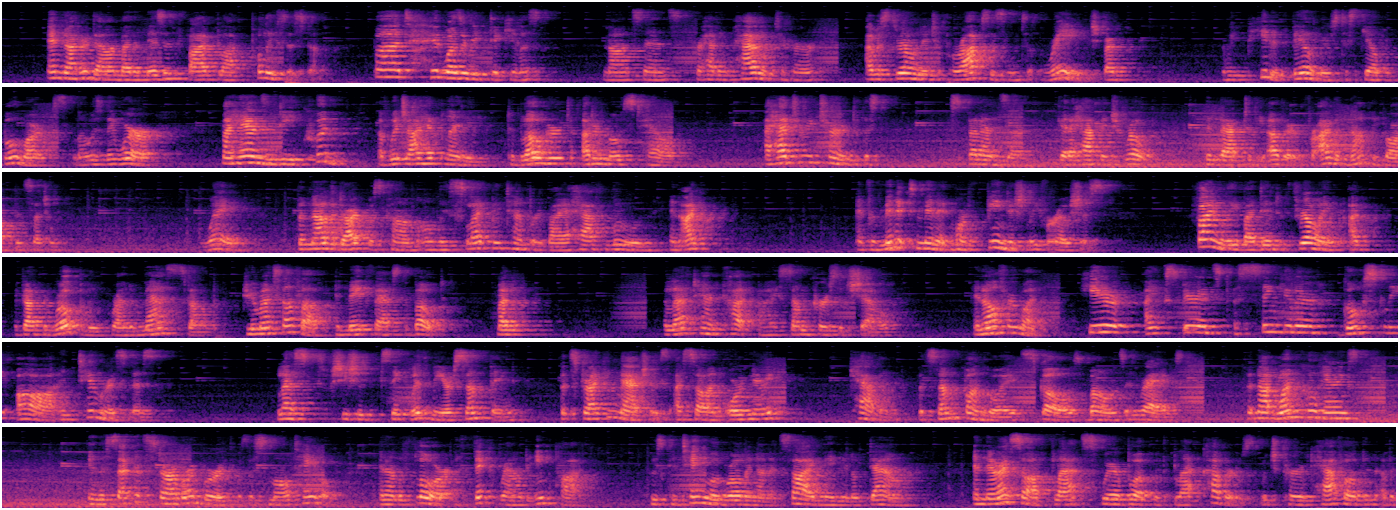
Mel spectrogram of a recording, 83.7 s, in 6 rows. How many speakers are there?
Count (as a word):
one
